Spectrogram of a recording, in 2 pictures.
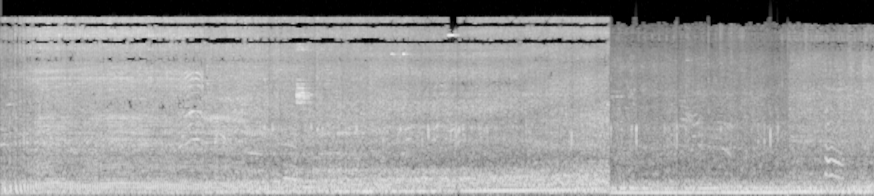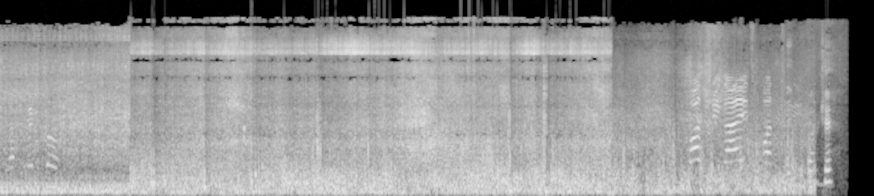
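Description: A motor scooter riding along a road, its engine and heavy wind buffeting on the microphone making a loud steady rumble, with voices now and then. The sound changes abruptly several times as separate clips are joined.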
